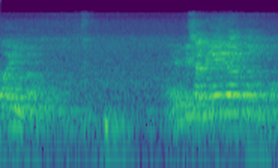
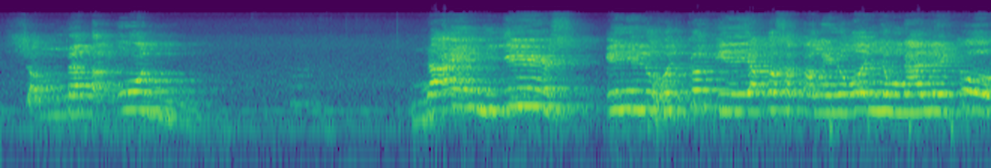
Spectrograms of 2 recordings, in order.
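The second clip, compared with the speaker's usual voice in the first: higher, louder, slow tearful plea; the head pastor telling the youth, louder and higher, pleading; pastor's tearful testimony; 6 semitones higher, 6 dB louder, slower than usual. Retold or imitated. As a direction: voice the pastor pouring out his years of prayer. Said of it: "Sabi niya".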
